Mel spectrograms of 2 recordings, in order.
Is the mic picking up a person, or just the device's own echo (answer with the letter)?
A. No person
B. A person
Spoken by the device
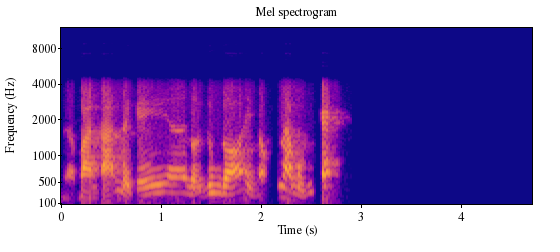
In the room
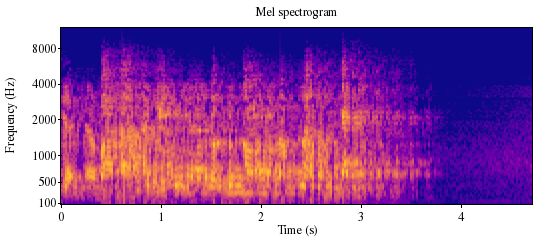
A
